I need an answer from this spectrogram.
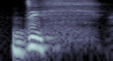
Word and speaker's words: dich: It's kind of, I think the I and the H, that's a very good comparison because the I, see how it's like I'm pretty much in the same position. All I'm doing is do a little lift toward the back of my tongue, not my throat, not that far back.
